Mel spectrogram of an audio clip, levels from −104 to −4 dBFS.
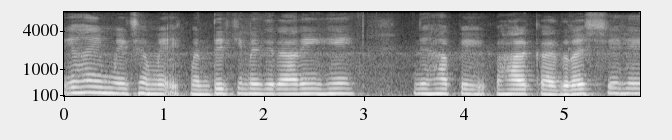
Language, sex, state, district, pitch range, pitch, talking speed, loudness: Hindi, female, Bihar, Jahanabad, 160-175 Hz, 170 Hz, 175 wpm, -16 LUFS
